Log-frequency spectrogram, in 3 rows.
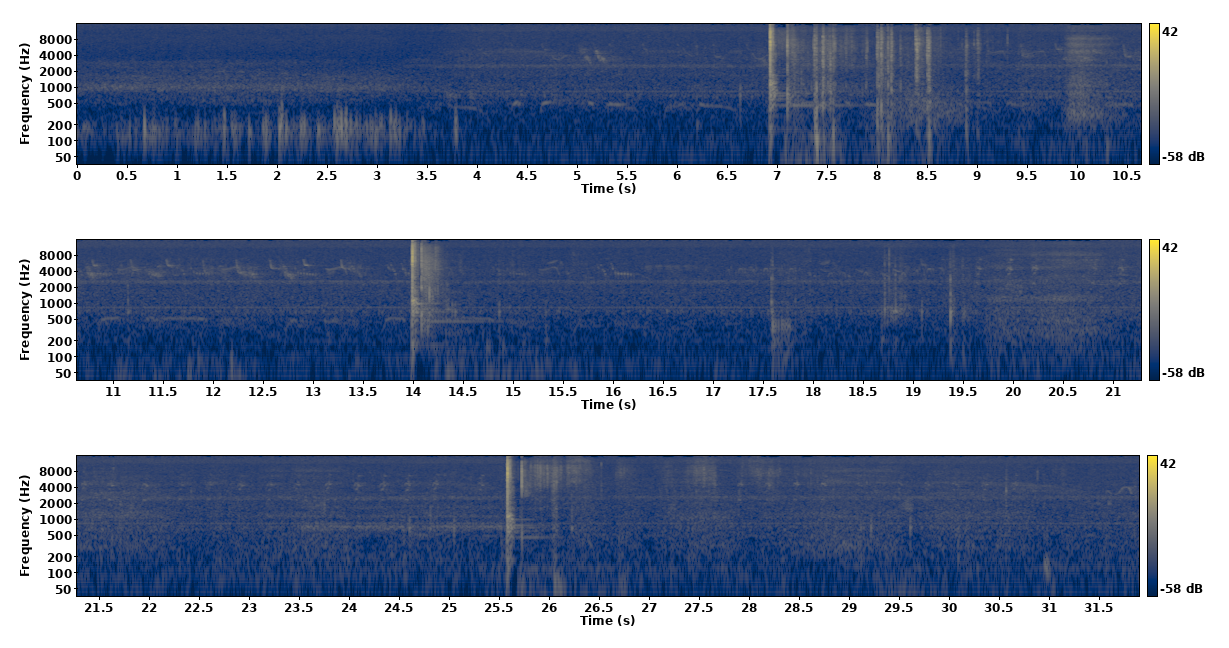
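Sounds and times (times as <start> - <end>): air rifle shot crack: 14.0 - 14.7, 25.6 - 26.2.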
